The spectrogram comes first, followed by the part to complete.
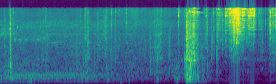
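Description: A car door being shut with a single loud thump about three quarters of the way in, followed by keys jangling as the driver settles into the seat.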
